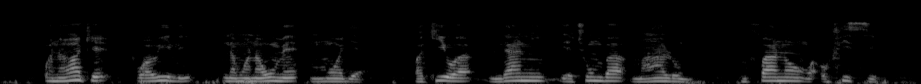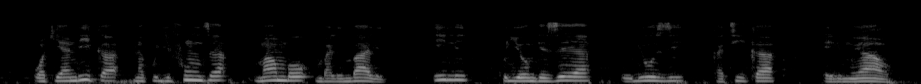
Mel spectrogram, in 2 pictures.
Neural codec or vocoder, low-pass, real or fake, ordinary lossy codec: none; 7.2 kHz; real; AAC, 64 kbps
